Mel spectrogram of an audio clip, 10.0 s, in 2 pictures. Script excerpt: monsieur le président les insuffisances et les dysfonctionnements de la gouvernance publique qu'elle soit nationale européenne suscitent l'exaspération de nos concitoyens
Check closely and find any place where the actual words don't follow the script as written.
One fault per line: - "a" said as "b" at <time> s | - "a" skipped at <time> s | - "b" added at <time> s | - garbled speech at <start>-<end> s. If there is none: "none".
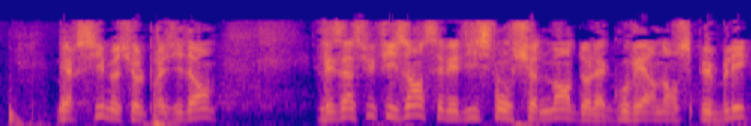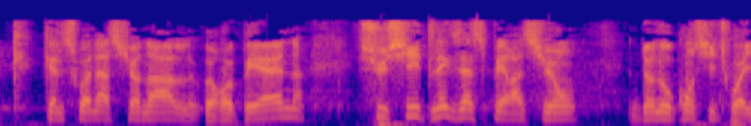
none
